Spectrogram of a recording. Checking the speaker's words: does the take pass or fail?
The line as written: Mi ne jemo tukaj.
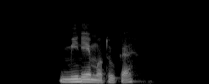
fail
